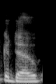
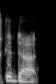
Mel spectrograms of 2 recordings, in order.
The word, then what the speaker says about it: Gadot: Since then, other actors, writers, and crew members, including Gal Gadot, which I found out is not Gadot, it is Gadot, so I'm going to say it right from now on, and Michelle Trachtenberg, have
